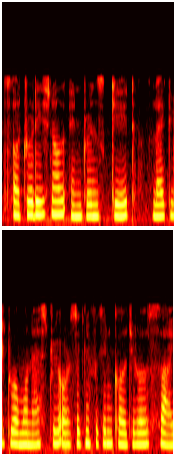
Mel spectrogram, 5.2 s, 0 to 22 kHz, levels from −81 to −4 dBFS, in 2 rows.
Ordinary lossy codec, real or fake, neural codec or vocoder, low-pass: none; real; none; 5.4 kHz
